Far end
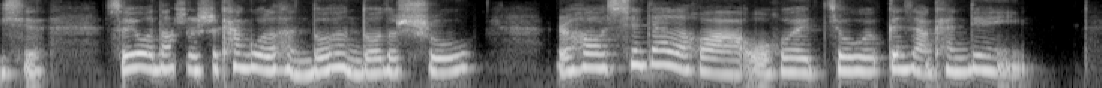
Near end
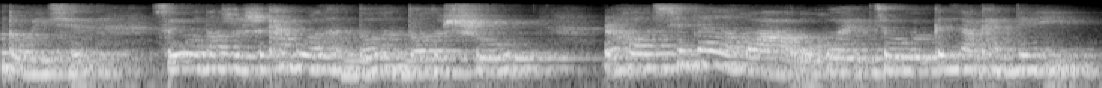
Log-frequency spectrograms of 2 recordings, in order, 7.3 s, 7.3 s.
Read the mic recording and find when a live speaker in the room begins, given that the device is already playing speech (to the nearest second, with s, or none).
none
